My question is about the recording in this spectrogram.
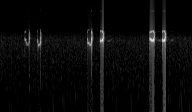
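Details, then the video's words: Rain quail calling: three evenly spaced pairs of short, sharp, metallic whistled notes, each pair a quick double 'whit-whit', growing louder from first to last, with silence between pairs. "rain quail voice"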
